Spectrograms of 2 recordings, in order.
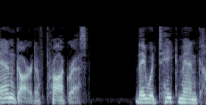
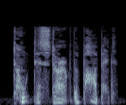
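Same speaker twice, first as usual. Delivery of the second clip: quiet, soft, hushed whisper; 2 semitones higher, 8 dB quieter than usual. Jean, sitting beside Jeff's bed, turns as George comes in: whispered. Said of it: "She turned as he came in and whispered".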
